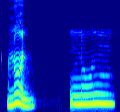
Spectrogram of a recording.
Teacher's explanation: tengah lidah bertemu dengan gusi atas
